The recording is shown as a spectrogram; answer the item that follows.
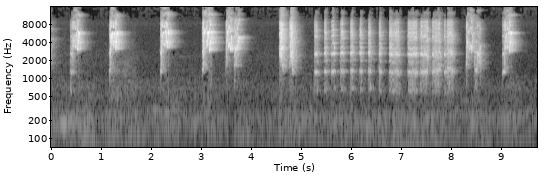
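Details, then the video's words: Two pet lovebirds trade piercing high shrieks roughly every second, then break into a fast, rattling stream of rasping chatter before returning to single shrill calls. "CİCİKUŞ SESİ----Cennet Papağanı"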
